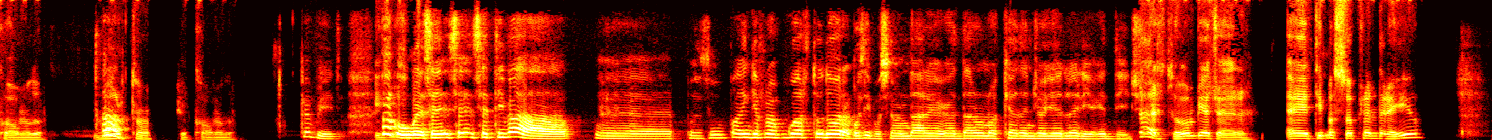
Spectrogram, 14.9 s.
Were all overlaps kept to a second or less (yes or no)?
yes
